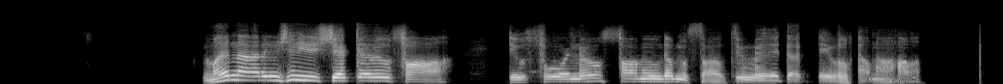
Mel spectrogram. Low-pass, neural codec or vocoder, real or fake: 7.2 kHz; codec, 16 kHz, 0.5 kbps, X-Codec, HuBERT features, trained on general audio; fake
